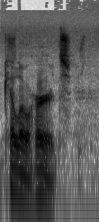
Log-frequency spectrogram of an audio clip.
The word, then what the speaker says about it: kilohertz: Oh, and by the way, we should comment that it's perfectly proper to pronounce that word kilohertz. Hertz like it hurts when you hurt yourself.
